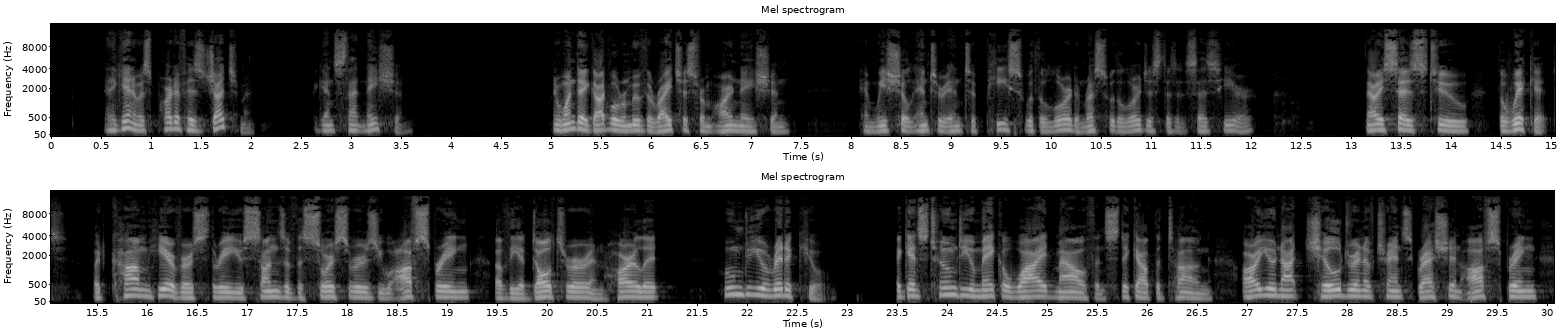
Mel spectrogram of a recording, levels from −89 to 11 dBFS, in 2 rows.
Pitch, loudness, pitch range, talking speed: 135 Hz, -30 LUFS, 125-150 Hz, 175 wpm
